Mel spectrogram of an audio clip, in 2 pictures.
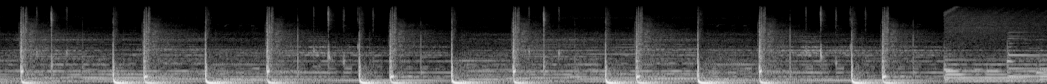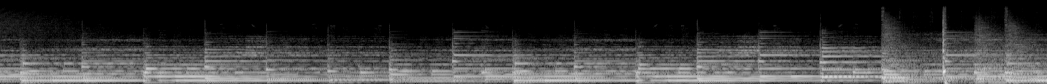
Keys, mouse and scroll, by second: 1.3 right click, 1.7 Tab, 2.4 shift+a, 4.2-5.3 scroll down 10, 5.3 r, 9.7 alt+middle click, 10.0 alt+middle click, 10.2-11.0 alt+scroll up 12, 11.0-11.3 shift+middle drag, 11.3 scroll down 1, 12.4 s, 15.7 scroll down 1, 16.0-16.4 scroll up 8, 16.4-17.0 shift+middle drag, 17.0 g, 20.0 Tab.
